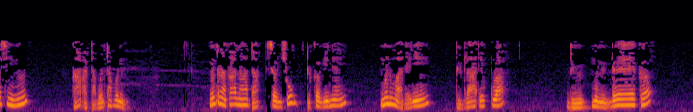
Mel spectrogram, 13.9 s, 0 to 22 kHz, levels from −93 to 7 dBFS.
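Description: Throughout the clip the speech sounds watery and swirly, with nothing above 5.6 kHz, so sibilants lose their hiss. The likely cause is heavy MP3 compression. Short of bits, the encoder zeroes weak frequency lines that flicker between frames, which fits a bitrate around 16 kbps.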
